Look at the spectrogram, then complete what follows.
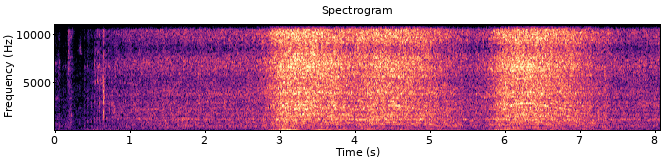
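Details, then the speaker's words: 2004 Acura MDX, about 200k miles, AC off, phone placed underneath the car: low, smooth, even idle, no knocks or ticks; quiet, healthy engine. "As you can see, it's quiet. Let me turn this air off. It's quiet. The engine is quiet."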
